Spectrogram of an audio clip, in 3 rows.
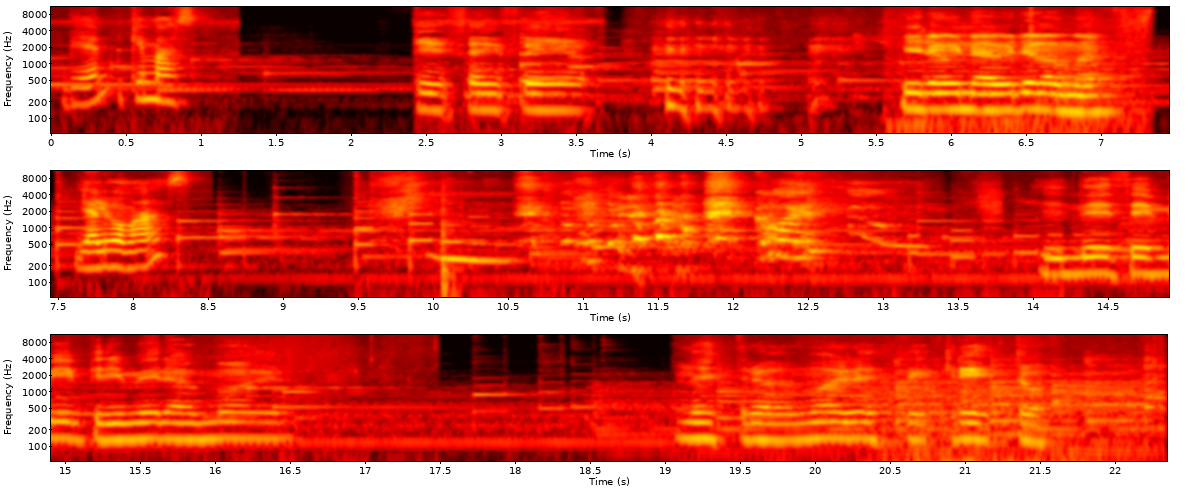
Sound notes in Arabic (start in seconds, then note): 4.0 يضحك; 9.6 التنهدات; 11.8 تنهد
